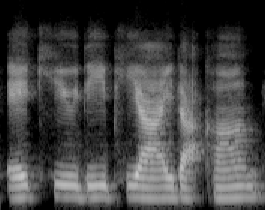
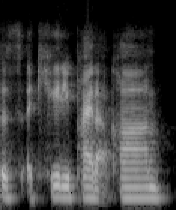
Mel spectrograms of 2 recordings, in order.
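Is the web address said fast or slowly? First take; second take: slowly; fast. First: The address is said at a slower pace. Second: The address is said at a quick pace.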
